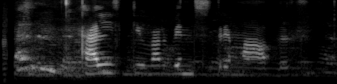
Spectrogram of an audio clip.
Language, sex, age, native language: Icelandic, female, 10, Icelandic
